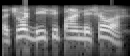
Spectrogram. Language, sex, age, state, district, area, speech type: Kashmiri, male, 18-30, Jammu and Kashmir, Shopian, urban, conversation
